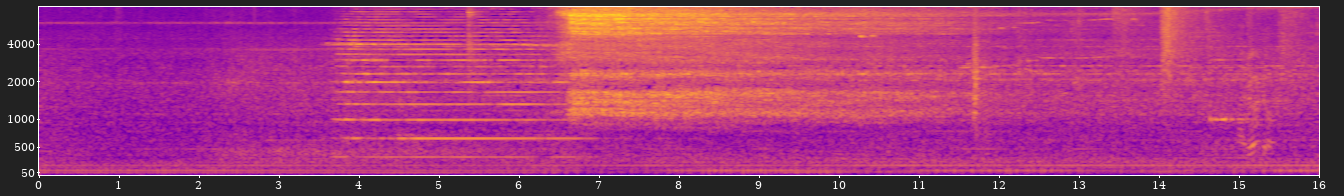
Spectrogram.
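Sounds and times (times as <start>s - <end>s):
train low hum: 0.0s - 16.0s
compressed air hissing: 6.4s - 12.5s.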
